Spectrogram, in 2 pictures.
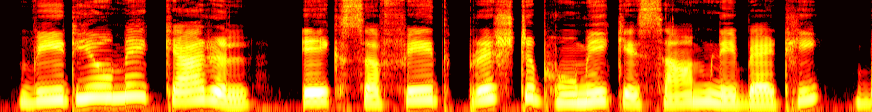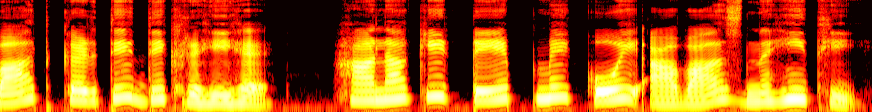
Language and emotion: Hindi, neutral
